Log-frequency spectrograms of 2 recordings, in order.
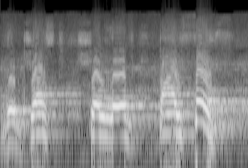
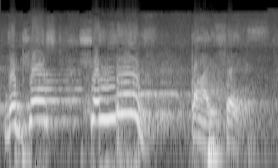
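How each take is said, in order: First: "faith" weighted, rising at the end; stress on FAITH. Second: Slow and higher, "live" given the weight, falling off after it; drawn out with "live" hit hardest; stress on LIVE. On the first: Preacher showing the congregation Hebrews' emphasis, stress on "faith". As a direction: let "faith" carry the line, a little slow. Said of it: "the emphasis is the principle". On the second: Preacher showing the congregation Galatians' emphasis, slow with stress on "live". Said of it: "that the emphasis is". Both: Shown as a demonstration.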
